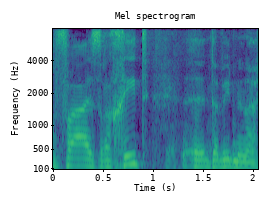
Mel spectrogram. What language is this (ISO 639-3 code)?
heb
